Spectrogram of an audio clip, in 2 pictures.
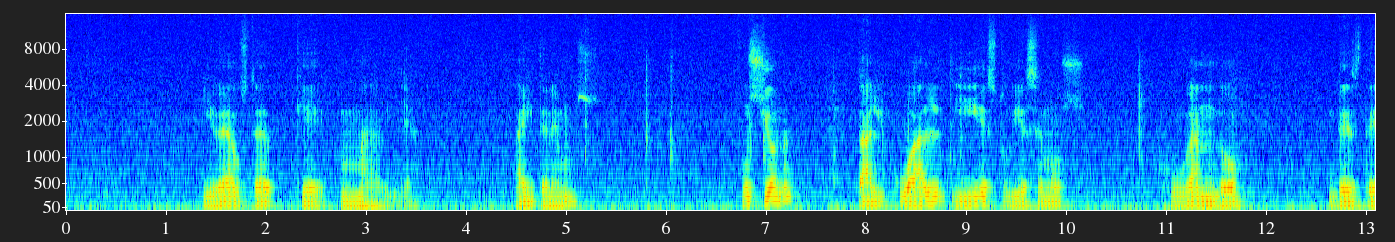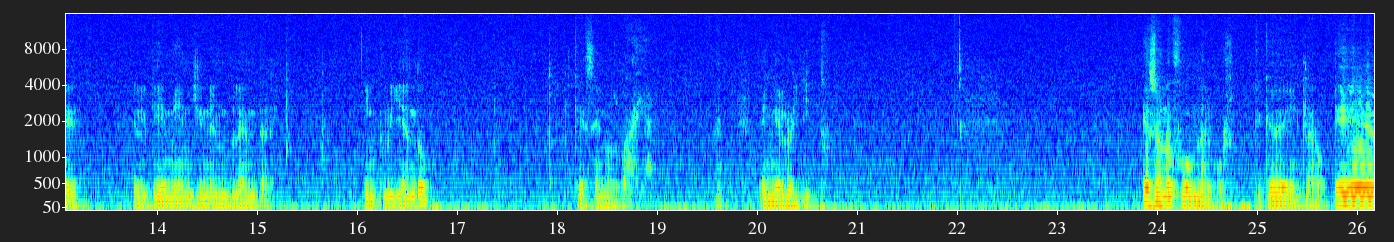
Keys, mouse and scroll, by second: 5.5 Up, 6.3 Down, 7.1 Up, 8.1 Down, 9.0 Up, 10.8 s, 15.4 Up, 18.0 Escape, 20.6 click.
